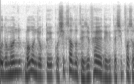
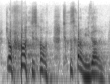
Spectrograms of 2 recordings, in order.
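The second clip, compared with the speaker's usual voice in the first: amused repeat; faster than usual. Retold or imitated. Pastor imitating his suspicious wife for laughs, amused repeat. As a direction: quote it through leftover laughter.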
